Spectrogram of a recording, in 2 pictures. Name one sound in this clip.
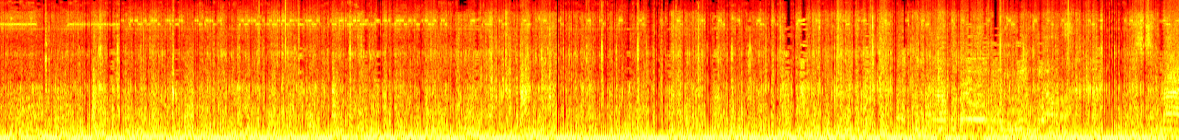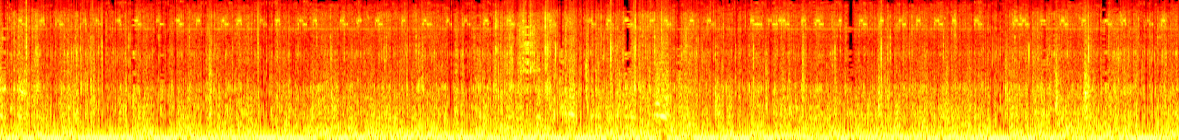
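A car drives steadily along a gravel road, its engine humming.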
